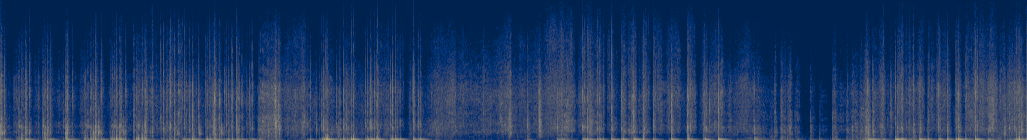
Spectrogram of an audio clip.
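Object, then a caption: Corrugated cardboard packaging insert. Fingertips scratch and tap rapidly on the flat panel of a brown corrugated cardboard packaging insert with hollow compartments. The result is dense, dry, hollow-sounding taps and papery scratching with a low thump. Brief quieter stretches of softer scraping come around the middle and near the end.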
